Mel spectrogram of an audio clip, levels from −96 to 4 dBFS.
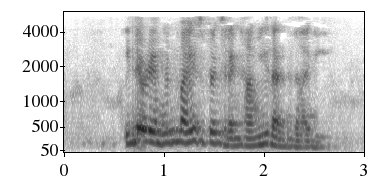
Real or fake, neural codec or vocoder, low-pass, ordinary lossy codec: fake; codec, 16 kHz, 2 kbps, FreqCodec, smaller model; 5.4 kHz; MP3, 32 kbps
